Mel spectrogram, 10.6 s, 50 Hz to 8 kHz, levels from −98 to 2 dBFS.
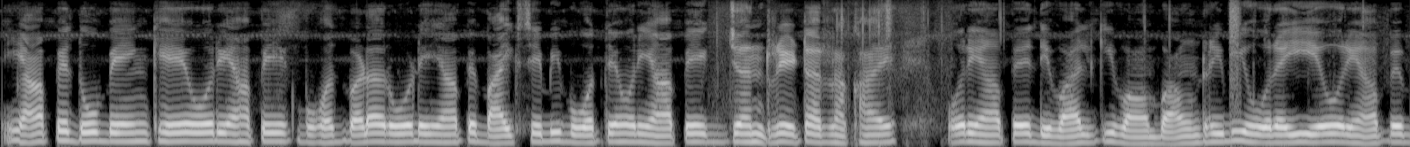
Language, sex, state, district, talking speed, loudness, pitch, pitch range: Hindi, male, Jharkhand, Jamtara, 210 wpm, -22 LUFS, 160 Hz, 150-170 Hz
